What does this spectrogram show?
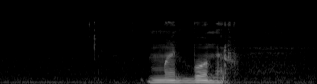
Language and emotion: Russian, neutral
